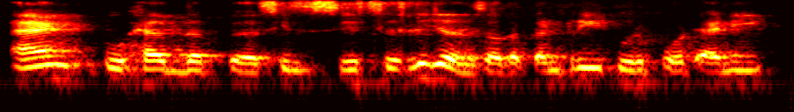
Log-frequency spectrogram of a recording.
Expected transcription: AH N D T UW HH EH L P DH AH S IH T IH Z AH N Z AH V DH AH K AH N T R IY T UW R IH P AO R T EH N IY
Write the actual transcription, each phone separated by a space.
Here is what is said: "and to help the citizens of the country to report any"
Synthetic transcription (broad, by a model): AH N D T UW HH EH L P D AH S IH S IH S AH N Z AH V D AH K AH N T R IY T UW R IH P AO R T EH N IY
